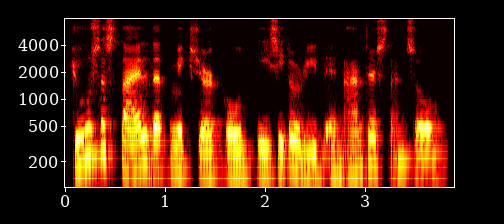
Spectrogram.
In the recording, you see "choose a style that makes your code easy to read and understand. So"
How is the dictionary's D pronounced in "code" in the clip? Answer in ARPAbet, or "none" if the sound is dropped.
D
